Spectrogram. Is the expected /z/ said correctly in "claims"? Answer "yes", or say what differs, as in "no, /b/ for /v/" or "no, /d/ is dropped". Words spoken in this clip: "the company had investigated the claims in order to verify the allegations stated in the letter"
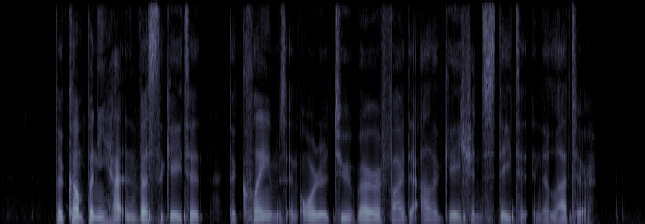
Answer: yes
